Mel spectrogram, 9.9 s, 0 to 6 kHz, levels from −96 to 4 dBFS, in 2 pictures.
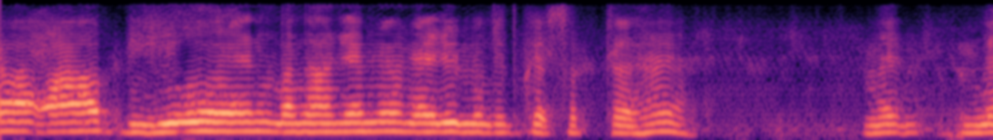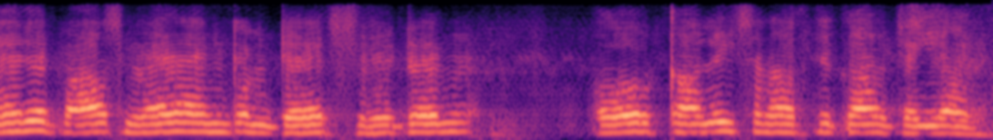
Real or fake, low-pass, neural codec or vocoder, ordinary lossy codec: fake; 5.4 kHz; codec, 16 kHz, 1 kbps, FreqCodec, smaller model; none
